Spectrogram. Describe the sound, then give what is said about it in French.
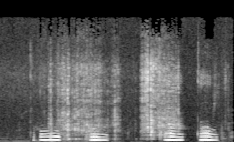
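A person mimics their own cat's clucking chirp, the sound it makes when jumping on the bed, with four short, trilling chirps in an uneven rhythm and quiet pauses between them. “il y a des chats qui font ça ici aussi, … ouais, la mienne, elle glousse”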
